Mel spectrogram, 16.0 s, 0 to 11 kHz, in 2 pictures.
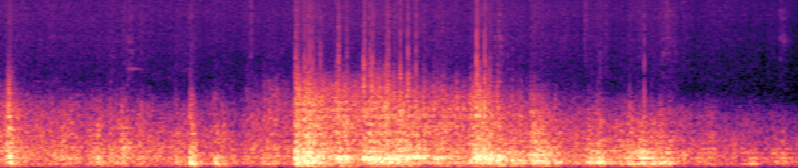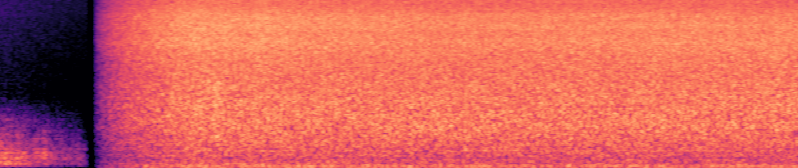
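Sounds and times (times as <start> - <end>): thunder rumbling and clapping: 0.0 - 8.0.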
